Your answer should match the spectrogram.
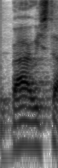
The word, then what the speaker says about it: barrister: He's a barrister at law. You get to hear certain people pronounce that word as barista. But it's barrister. The stress is on the bar.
